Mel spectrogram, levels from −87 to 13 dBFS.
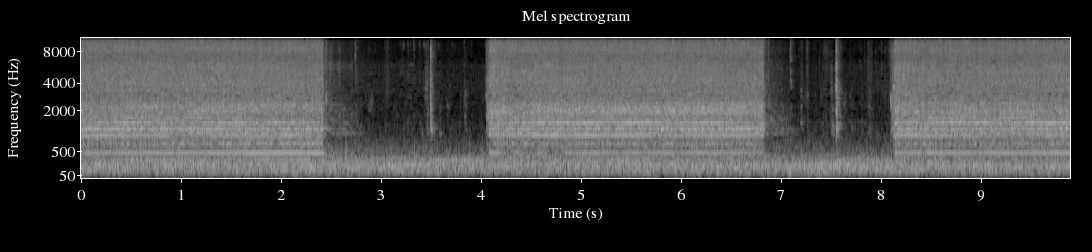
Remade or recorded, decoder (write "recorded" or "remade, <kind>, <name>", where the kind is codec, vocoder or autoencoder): recorded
